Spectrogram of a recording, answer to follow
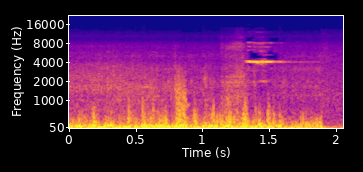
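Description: Wind buffeting the microphone in a steady, heavy low rumble, with a brief high thin note about a second and a half in.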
